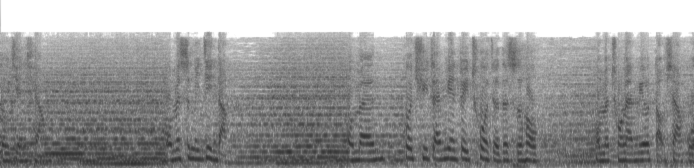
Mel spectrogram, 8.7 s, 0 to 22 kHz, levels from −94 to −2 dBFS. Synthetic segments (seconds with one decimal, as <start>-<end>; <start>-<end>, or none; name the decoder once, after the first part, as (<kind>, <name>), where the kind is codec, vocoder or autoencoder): none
